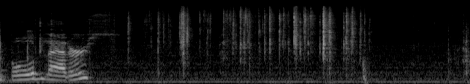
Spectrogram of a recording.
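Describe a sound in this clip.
A plastic case clicks and rattles as it is handled.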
